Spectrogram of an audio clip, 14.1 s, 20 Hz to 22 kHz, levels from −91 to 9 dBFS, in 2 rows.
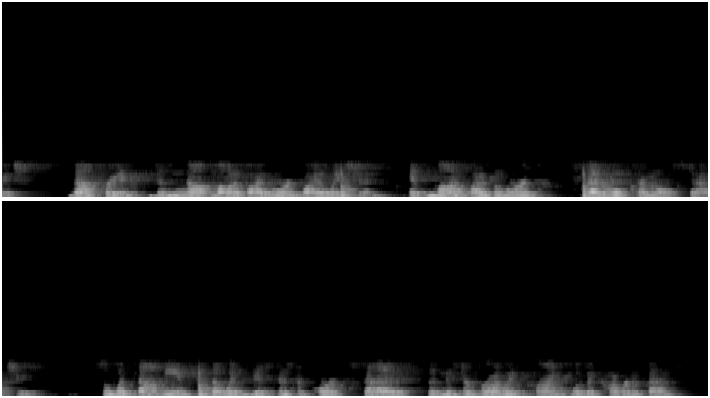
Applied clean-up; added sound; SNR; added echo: classical method WPE with log-MMSE.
